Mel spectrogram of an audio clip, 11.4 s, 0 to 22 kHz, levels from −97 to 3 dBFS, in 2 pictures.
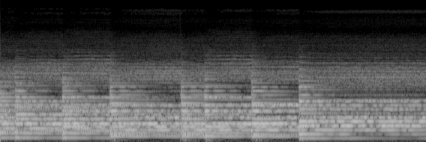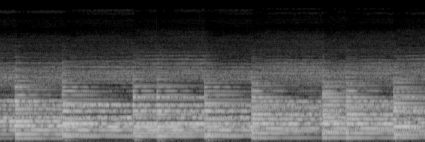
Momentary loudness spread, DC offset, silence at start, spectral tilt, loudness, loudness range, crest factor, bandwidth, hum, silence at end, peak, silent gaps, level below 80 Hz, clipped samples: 3 LU; under 0.1%; 0 s; -8 dB/octave; -26 LUFS; 1 LU; 14 dB; 7.8 kHz; none; 0 s; -10 dBFS; none; -64 dBFS; under 0.1%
